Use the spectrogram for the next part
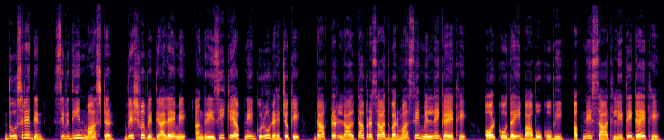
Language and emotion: Hindi, neutral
